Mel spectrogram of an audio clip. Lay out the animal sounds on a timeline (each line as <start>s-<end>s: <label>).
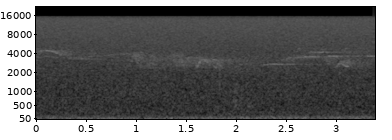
0.0s-0.8s: Eastern Wood-Pewee (Contopus virens)
0.0s-3.4s: Red-eyed Vireo (Vireo olivaceus)
2.3s-3.4s: Winter Wren (Troglodytes hiemalis)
